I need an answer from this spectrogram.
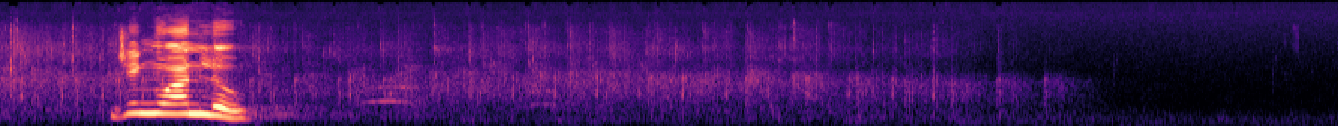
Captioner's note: applause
